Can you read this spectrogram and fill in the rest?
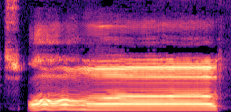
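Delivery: صاف with the long aa stretched very slowly, then a light fa at the end. Shown as a demonstration. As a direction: Quran teacher stretching the madd in صاف. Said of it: "فا کا ہلکا سا ہم نے جو ہے یہاں پر ساؤنڈ نکالنا ہے".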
